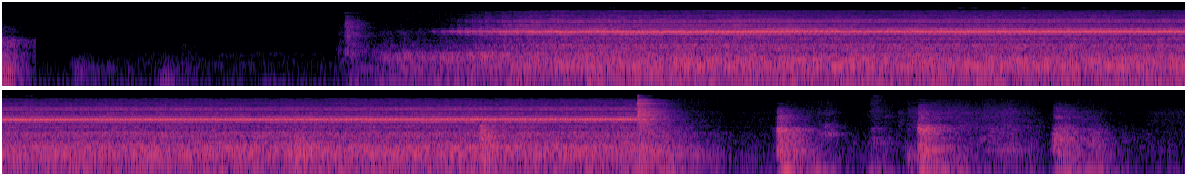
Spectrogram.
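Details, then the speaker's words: Bathroom exhaust fan starts with a steady high-pitched squeal for several seconds, stopping when switched off; dirty or worn fan suspected, likely dry or worn motor bearing, not confirmed; fix is cleaning and servicing the fan. "do you have a bath B that sounds like that or a number of other different sounds that you might hear from a dirty or worn out bath fan"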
